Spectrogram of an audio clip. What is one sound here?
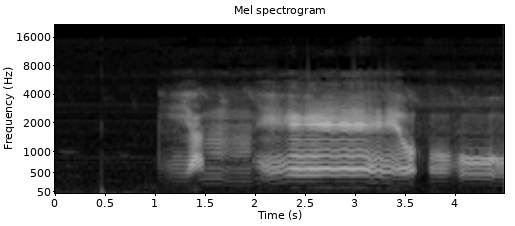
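A woman sings in a high, long held voice.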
